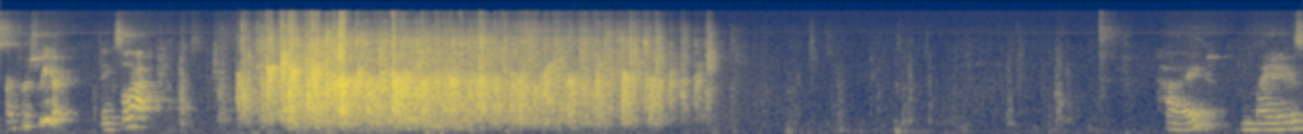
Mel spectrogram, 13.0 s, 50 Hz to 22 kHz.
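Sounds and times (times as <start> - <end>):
audience applauding: 2.2 - 7.2.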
